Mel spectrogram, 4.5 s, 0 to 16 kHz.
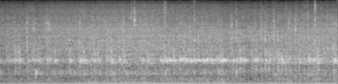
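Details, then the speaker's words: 2003 Honda Element raised on a lift, running in gear with the wheels spinning: steady rough grinding with a faint ringing from the left inner CV joint, boot ripped and grease squirting out. "hear that noise that noise is actually the inner cv joint right there the boot is ripped and it's grinding"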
